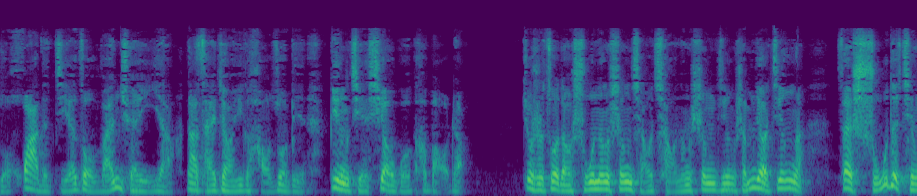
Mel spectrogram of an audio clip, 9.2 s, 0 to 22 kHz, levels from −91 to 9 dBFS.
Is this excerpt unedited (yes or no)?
no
